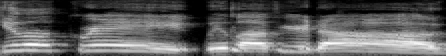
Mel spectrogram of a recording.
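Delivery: high, loud, tipsy yelling like a crowd.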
